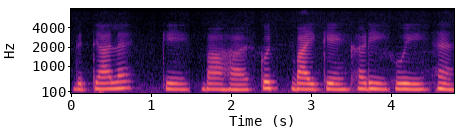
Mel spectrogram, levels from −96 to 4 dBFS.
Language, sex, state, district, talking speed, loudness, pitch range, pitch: Hindi, female, Uttar Pradesh, Jyotiba Phule Nagar, 85 wpm, -28 LUFS, 190-205 Hz, 195 Hz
